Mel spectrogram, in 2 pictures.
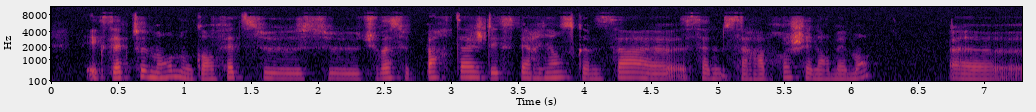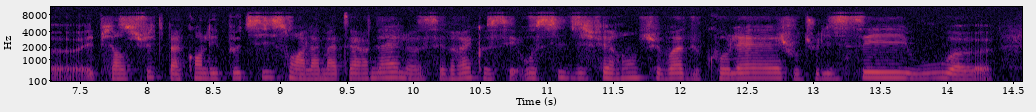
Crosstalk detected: No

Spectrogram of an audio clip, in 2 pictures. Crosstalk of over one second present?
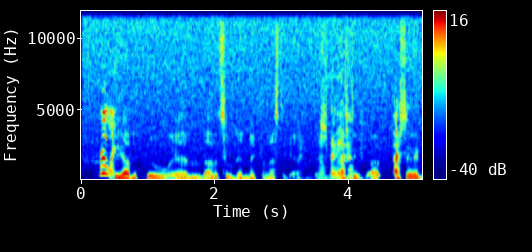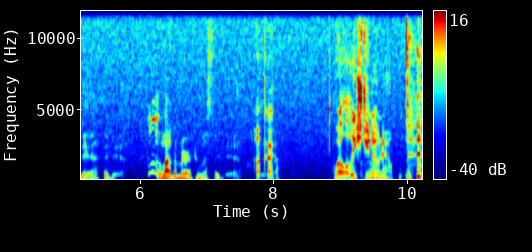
No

